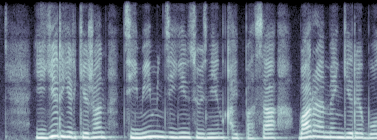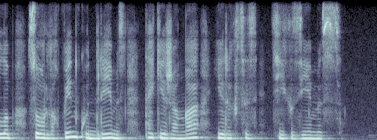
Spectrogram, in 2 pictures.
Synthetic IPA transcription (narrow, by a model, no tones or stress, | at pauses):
je̞ɡʲe̞ɾje̞ɾkʲe̞ʒɑnt̪ʰijmejmɪnd̪e̞ɡʲe̞nsɵzɪne̞ɴqʰɑjt̪̚pɑsɑbɑɾæmæŋɡʲe̞ɾɪbo̞lˠəp̚z̥o̞ɾlˠəq̚pe̞ŋkʲʰɵnd̪ɪɾe̞mɪzt̪ʰækʲe̞ʒɑɴʁɑje̞ɾɪksɪzt̪ʰijɡʲɪze̞mɪz̥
